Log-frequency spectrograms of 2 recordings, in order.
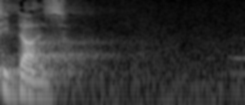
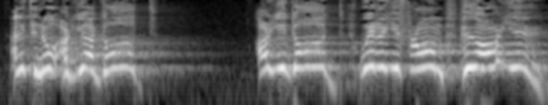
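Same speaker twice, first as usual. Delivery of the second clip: loud, high, pleading shout as Pilate; desperate shout; 14 dB louder than usual. Acted. Pilate desperately shouting at silent Jesus. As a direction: bellow the questions in panic.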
